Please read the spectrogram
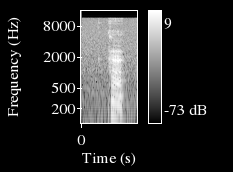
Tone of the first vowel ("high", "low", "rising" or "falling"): low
